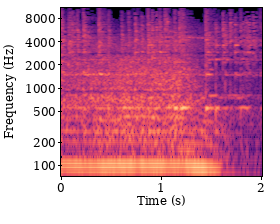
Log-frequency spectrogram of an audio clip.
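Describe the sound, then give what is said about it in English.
A car hubcap coming loose while driving down 270: steady engine and road roar, then a brief metallic clank and rattle as the low hum cuts out, with no one talking. “There it is, and there goes your hubcap.”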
